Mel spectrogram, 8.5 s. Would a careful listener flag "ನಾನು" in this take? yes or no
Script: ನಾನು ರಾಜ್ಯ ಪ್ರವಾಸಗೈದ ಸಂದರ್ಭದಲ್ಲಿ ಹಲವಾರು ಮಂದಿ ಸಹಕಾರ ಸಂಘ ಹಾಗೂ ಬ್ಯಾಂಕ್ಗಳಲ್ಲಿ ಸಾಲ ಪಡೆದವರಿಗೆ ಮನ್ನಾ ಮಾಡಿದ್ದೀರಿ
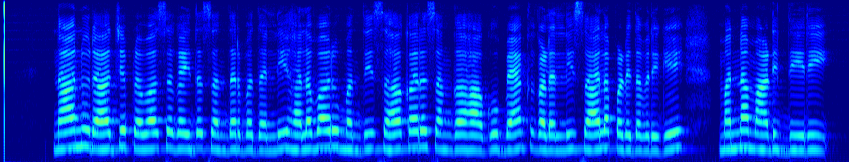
no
